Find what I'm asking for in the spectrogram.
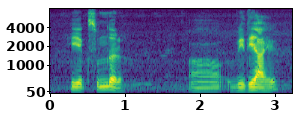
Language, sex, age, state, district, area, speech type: Marathi, male, 30-45, Maharashtra, Ratnagiri, rural, spontaneous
